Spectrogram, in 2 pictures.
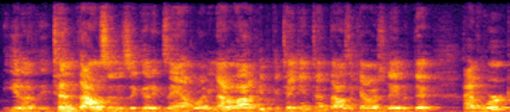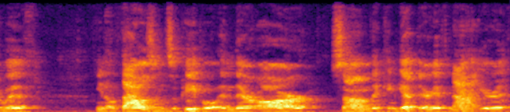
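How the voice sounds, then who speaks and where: A man working as a contest prep coach answers viewer questions in a candid, conversational way, poking fun at himself. His voice sits a little high. He talks from some distance off the mic in a roomy, echoing space. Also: fairly even intonation, fairly quick, bright, forceful tone. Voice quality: candid, conversational, self-deprecating. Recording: roomy sound from away from the mic.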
